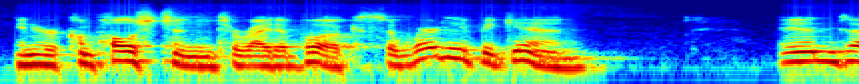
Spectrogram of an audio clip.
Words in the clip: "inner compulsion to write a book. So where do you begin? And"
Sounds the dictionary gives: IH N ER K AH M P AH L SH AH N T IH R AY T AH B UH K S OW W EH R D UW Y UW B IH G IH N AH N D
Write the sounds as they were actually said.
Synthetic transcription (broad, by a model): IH N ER K AH M P AH L SH AH N T IH R AY T AH B UH K S OW W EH R D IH Y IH B IH G IH N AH N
